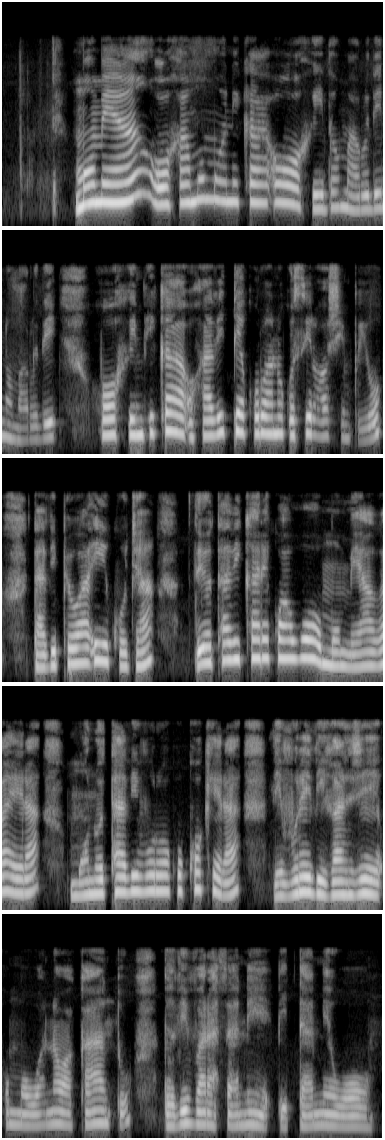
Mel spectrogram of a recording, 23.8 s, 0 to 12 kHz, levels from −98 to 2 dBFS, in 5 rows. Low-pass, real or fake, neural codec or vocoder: 7.2 kHz; real; none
